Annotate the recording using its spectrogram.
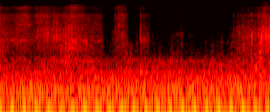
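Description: Quiet outdoor background: a steady low rumble with faint wind noise on the microphone, between blasts of a toy trumpet.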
